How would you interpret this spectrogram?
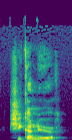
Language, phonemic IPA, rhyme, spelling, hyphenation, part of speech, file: Dutch, /ˌʃi.kaːˈnøːr/, -øːr, chicaneur, chi‧ca‧neur, noun, Nl-chicaneur.ogg
- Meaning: a quibbler, a chicaner, a nitpicker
